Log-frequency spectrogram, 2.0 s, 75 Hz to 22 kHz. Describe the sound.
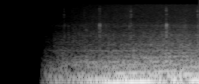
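A car engine sounds outside the police headquarters in Calais at 8 a.m., rising out of silence into a steady low rumble that grows louder and then holds even.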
